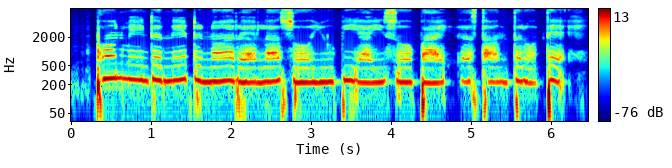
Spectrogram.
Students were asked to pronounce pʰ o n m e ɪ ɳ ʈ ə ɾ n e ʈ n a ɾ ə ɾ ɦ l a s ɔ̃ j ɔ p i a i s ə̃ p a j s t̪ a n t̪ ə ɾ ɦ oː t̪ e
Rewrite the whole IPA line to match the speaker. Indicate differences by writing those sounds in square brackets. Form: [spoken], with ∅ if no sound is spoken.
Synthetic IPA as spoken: pʰ o n m e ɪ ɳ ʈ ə ɾ n e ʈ n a ɾ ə [∅] ɦ l a s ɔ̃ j [u] p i a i s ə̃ p a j s [t̪ʰ] a n t̪ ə ɾ ɦ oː t̪ e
